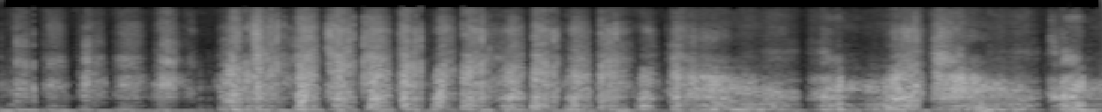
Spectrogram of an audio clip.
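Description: A black foam windscreen on a microphone is scratched and pinched with the fingertips and nails of both hands. The result is rapid, uneven bursts of close, muffled scratching and crunching over a steady low hum, growing denser and louder after the first second and a half.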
